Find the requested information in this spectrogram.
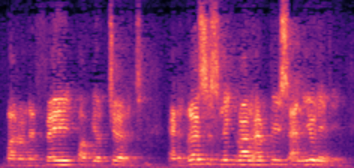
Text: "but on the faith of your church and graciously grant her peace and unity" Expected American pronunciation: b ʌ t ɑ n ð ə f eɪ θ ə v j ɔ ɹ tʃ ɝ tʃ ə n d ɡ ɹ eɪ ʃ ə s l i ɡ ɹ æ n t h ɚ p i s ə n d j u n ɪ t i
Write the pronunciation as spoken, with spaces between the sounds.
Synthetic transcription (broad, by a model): b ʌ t ɑ n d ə f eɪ t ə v j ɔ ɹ tʃ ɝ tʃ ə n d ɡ ɹ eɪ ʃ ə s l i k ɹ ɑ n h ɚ p i s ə n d j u n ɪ t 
